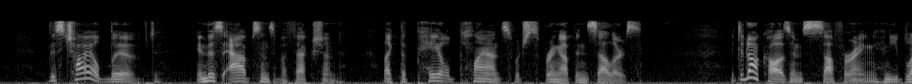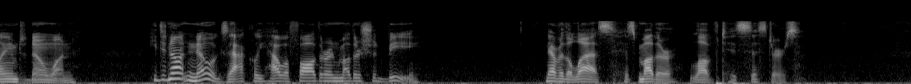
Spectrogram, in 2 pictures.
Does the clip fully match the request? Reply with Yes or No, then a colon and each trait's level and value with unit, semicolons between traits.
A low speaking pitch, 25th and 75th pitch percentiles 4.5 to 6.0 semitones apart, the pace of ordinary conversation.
Yes: low, 125 Hz; wide, 5.5 semitones; average, 150 wpm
